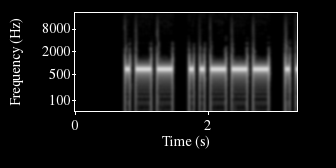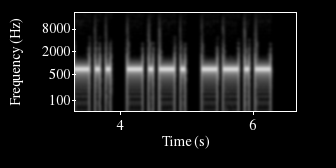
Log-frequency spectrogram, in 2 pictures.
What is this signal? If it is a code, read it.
Morse code, heard as a keyed tone, about 15 wpm, 700 Hz. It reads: W2LCQ
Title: Call Signs Repeated 3x - 15wpm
